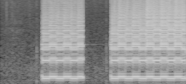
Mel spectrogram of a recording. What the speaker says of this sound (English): Definitely the phone ring.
